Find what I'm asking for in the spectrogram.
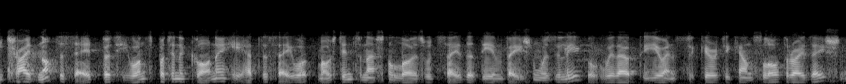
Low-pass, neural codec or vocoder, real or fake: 5.4 kHz; none; real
